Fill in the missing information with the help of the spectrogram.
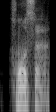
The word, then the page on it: Hausa: British English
